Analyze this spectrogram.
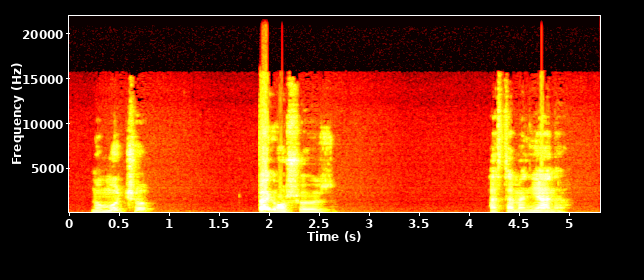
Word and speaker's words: mañana: Hasta mañana. À demain. Le N se prononce mieux comme dans le nom montagne en français.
